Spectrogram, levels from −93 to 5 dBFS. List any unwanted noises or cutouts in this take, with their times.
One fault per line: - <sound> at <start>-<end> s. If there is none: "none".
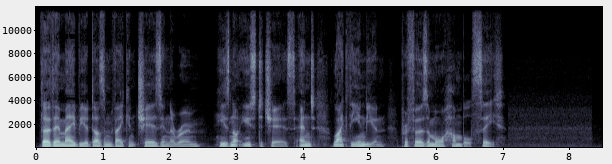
none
